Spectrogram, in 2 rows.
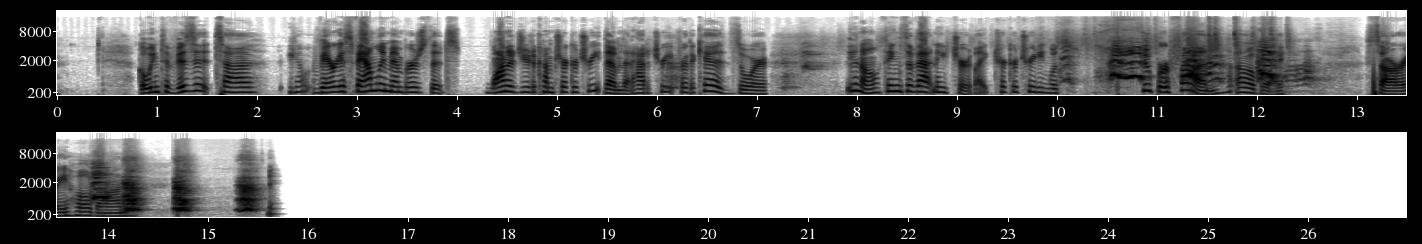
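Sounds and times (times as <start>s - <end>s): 
speech: 0.7s - 12.5s, 13.1s - 14.4s
dog barking: 7.2s - 7.8s, 10.0s - 12.7s, 13.8s - 15.7s.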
